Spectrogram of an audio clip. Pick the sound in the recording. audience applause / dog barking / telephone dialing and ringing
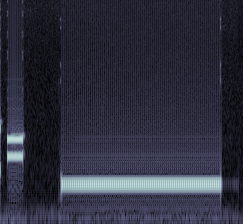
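telephone dialing and ringing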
